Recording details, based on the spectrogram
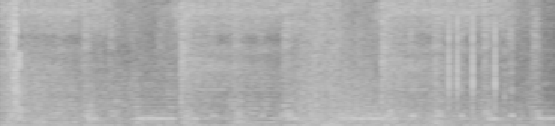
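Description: Dense, loud battle sound effects of Ravana's storm of arrows, with continuous crashing, whooshing and booming layered without pause.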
